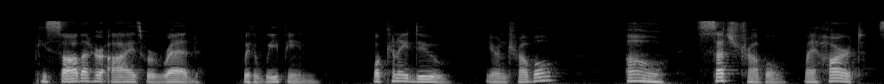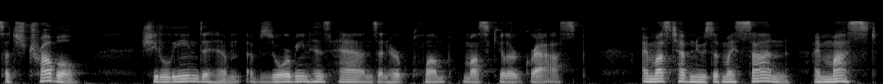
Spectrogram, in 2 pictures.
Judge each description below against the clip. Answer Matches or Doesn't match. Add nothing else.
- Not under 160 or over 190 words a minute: Doesn't match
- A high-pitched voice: Doesn't match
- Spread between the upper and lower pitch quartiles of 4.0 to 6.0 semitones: Matches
